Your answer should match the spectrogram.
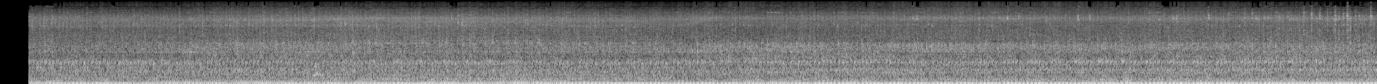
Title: Tata engine problem,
